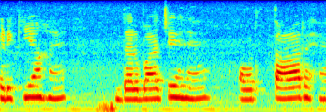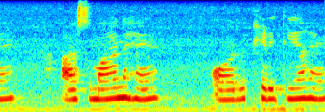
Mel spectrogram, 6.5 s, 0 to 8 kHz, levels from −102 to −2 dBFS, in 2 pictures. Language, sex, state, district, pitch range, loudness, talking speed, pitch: Hindi, female, Jharkhand, Jamtara, 240-260 Hz, -15 LUFS, 110 wpm, 245 Hz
